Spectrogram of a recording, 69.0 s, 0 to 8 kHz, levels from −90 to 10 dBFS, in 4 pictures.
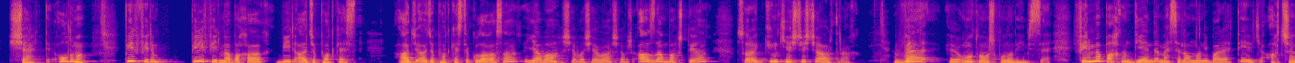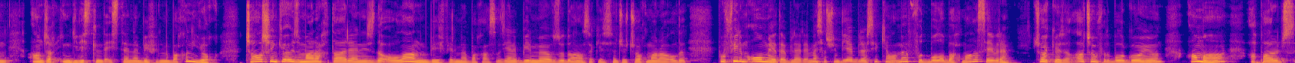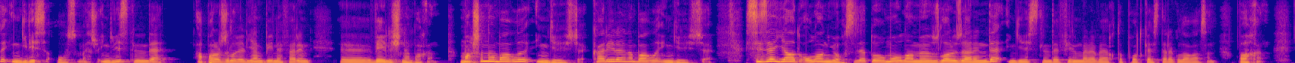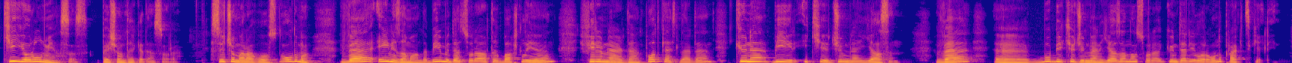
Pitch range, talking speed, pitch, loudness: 160-210 Hz, 140 wpm, 180 Hz, -19 LUFS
